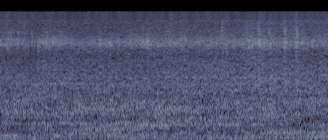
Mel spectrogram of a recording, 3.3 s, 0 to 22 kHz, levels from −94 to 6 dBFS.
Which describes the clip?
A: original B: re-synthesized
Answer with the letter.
B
